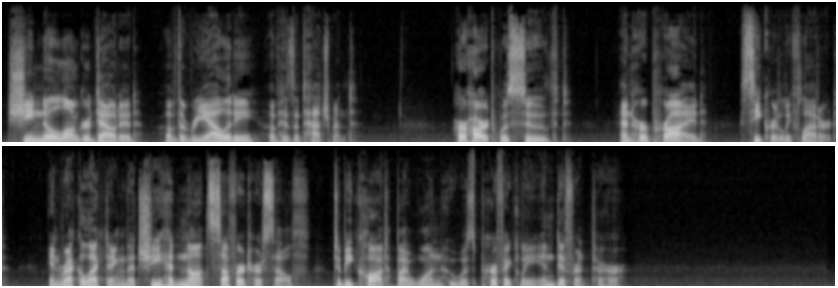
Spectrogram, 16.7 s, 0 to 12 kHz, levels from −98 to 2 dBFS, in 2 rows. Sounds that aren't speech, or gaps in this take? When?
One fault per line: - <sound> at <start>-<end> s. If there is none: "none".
none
